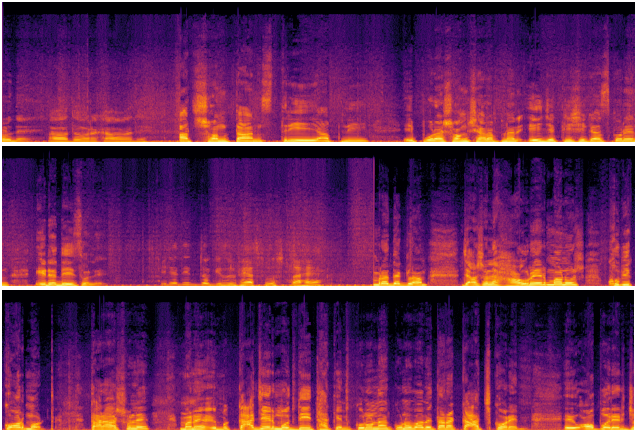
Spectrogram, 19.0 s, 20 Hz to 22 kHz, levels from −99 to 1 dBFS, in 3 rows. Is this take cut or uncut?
cut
